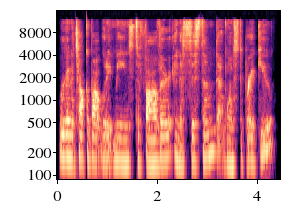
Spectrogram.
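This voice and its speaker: A woman's voice: sits low, fairly even intonation, moderate pace, creaky, a little mellow. A woman in her forties, born in Barbados and raised in the US, hosting a reflective solo podcast in an earnest, rhythmic way with repeated emphatic phrases. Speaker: podcast host.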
